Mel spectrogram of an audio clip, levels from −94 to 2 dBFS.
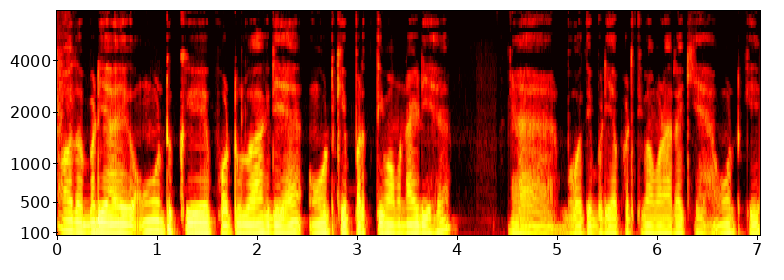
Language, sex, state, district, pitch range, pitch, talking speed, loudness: Rajasthani, male, Rajasthan, Nagaur, 100-115 Hz, 105 Hz, 215 wpm, -16 LUFS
